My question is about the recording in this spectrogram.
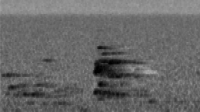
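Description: A domestic cat meowing once, a short call about a second in, with fainter sounds just before it.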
